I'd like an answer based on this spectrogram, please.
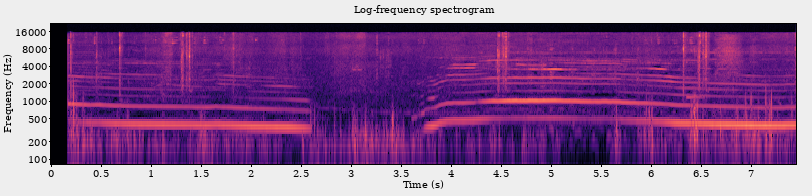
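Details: Two captive wolves at a UK wolf conservation trust howling: long smooth sustained tones, a first howl slowly falling for about two and a half seconds, a brief break, then a second howl rising and holding steady before easing down.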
